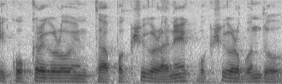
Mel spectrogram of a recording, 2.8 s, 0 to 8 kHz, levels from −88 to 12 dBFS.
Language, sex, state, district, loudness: Kannada, male, Karnataka, Mysore, -16 LUFS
